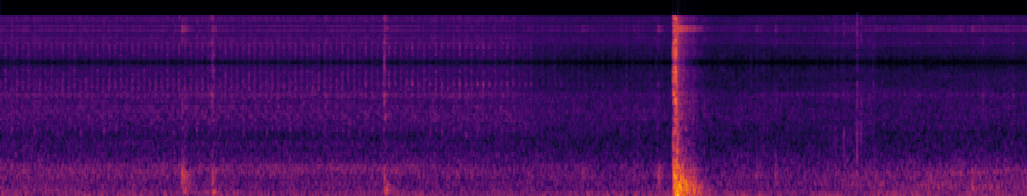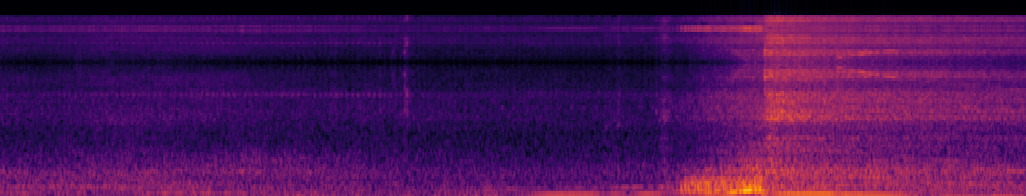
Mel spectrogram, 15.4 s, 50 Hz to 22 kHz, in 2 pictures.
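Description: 2012 Chevrolet Cruze 1.4-litre turbo four-cylinder with a K&N Typhoon intake idling; the hood is slammed shut about five seconds in with one loud bang. Near the end the engine is revved, rising in pitch and getting louder.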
